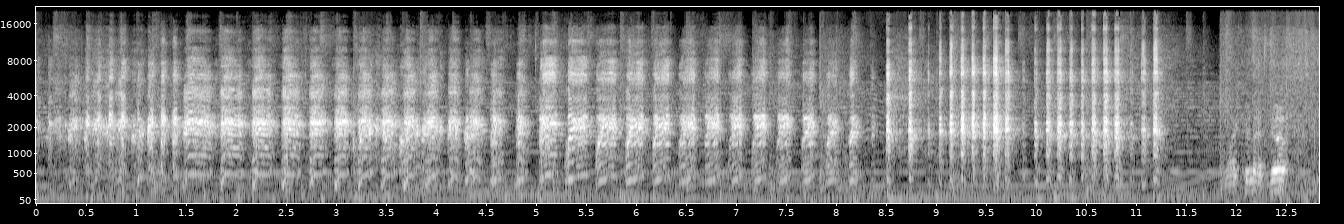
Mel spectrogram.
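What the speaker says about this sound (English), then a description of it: "Liking that duck?" Mallard ducks quack in rapid, repeated bursts throughout, loud and close during a midseason duck hunt, with a voice speaking over the calls.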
